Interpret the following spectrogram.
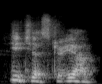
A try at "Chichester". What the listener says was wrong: No, Chichester, it, as in it, right? Chichester. Chichester. No emphasis on the Chester, Chichester.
